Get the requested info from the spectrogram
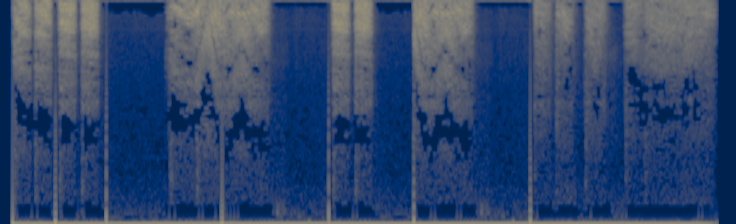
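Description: Aerosol spray paint can hissing in a series of short and longer bursts, with sharp clicks between them.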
